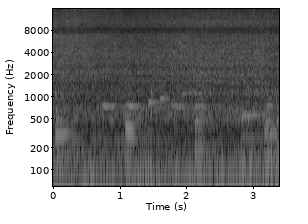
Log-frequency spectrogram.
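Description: Fried prawns, onion and green chilli are stirred through masala in a pan for prawn moju, giving a steady, continuous sizzle with faint scraping and no talk.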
